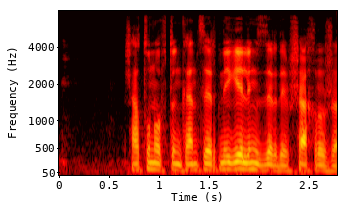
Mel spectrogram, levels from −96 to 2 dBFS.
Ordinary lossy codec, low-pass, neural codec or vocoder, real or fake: none; 7.2 kHz; none; real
